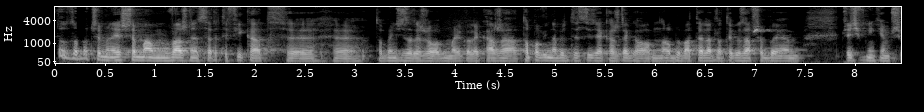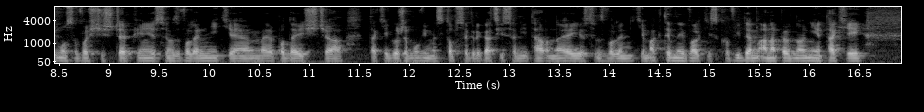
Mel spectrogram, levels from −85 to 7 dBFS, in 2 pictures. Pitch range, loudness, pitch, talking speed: 95-100 Hz, -26 LUFS, 95 Hz, 155 wpm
